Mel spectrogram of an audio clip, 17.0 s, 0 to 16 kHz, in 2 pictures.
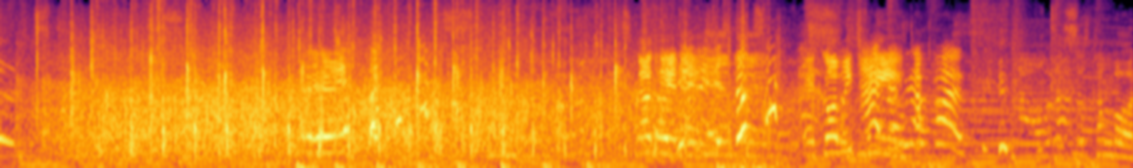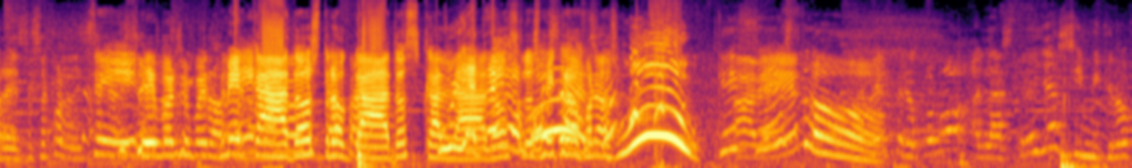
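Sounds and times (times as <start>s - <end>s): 
enthusiastic clapping from a small group: 0.0s - 5.9s
laughter: 1.9s - 8.0s
speech: 6.2s - 15.2s.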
